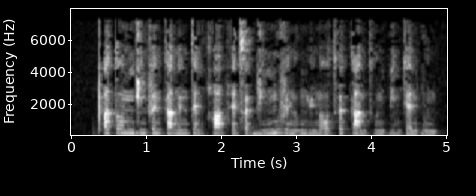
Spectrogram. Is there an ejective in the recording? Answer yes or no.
yes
